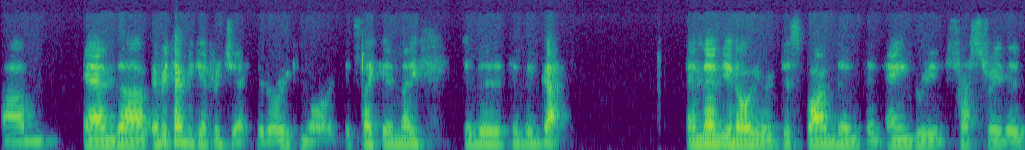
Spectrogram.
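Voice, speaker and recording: Somewhat breathy, a man at medium pitch talks at a moderate pace with ordinary pitch variation. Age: 70s. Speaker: children's author and scientist. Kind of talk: casual interview chat. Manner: halting, many fillers and repetitions.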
